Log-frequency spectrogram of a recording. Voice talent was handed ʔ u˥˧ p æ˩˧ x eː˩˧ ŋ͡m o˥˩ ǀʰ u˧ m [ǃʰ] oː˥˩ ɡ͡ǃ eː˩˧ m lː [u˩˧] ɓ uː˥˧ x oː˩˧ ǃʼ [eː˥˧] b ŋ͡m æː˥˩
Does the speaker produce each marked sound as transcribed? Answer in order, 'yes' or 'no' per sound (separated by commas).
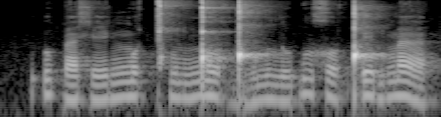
no, yes, yes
